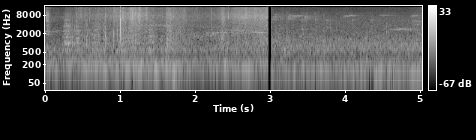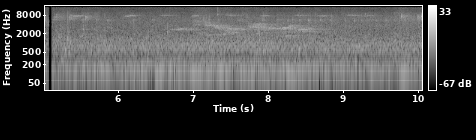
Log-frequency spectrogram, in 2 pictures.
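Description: Woodland ambience with birds calling: short high chirps repeating, and a warbling phrase about seven seconds in. In the first few seconds there are scattered knocks and scuffs.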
